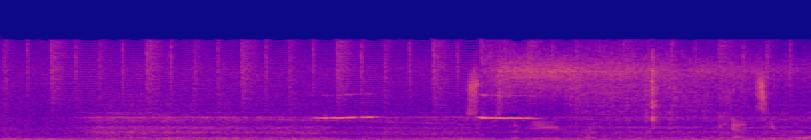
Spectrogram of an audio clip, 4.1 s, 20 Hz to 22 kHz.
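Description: Engines of Ginetta G40 race cars running hard as a pack races through a corner, with a couple of brief high-pitched squeals near the middle.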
